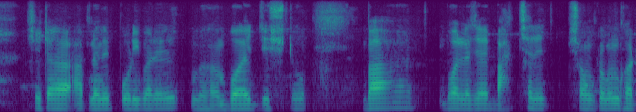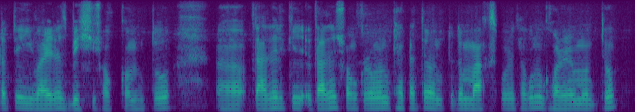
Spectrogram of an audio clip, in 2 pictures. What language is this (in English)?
Bangla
